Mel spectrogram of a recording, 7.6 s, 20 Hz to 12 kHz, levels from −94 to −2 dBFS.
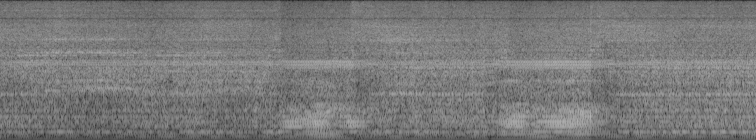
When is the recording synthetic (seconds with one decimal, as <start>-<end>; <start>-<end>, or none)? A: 1.7-2.8; 3.2-4.0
